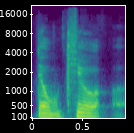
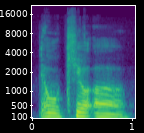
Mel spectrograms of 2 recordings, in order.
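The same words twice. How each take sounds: The two takes are said the same way.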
